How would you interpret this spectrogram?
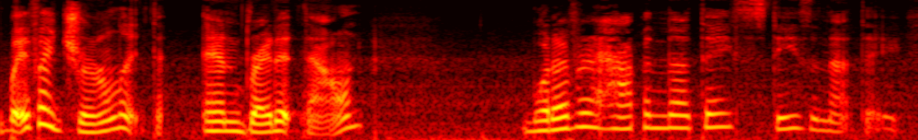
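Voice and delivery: ordinary delivery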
